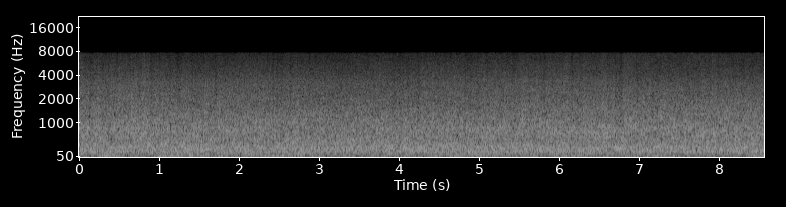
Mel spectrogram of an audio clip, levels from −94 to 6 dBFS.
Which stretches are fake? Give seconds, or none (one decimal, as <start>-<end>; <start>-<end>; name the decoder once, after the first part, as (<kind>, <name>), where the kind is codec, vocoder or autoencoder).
6.3-6.9 (autoencoder, DAC-VAE)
